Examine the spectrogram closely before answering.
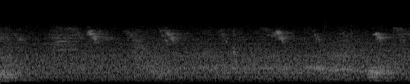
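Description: Small birds chirping in the background, short high chirps repeating every half second or so over a steady outdoor hiss.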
